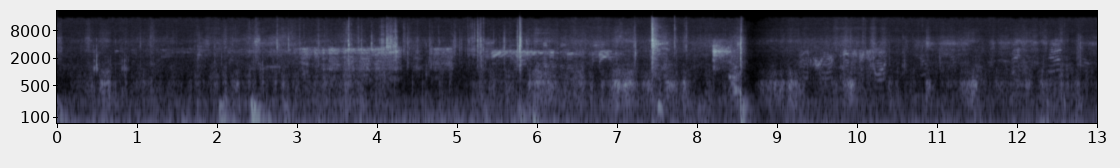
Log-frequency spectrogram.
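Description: Handling noise from a police body camera worn by an officer moving out of a patrol car: rustling and scattered knocks over a steady background. A sharp thump about eight and a half seconds in is the loudest sound, and faint indistinct voices run underneath.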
